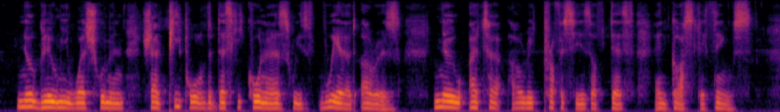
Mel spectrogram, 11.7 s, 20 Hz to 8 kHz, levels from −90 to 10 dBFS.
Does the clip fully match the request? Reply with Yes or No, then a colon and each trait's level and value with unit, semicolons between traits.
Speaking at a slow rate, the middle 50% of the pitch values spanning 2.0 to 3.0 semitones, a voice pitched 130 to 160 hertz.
Yes: slow, 105 wpm; average, 2.7 semitones; low, 135 Hz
